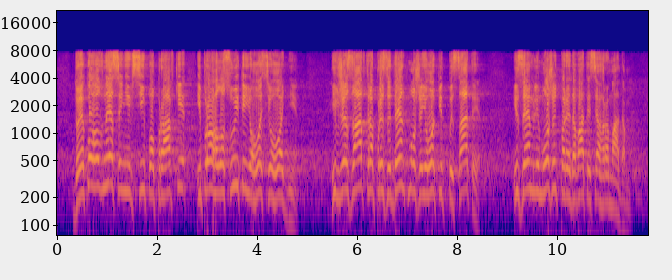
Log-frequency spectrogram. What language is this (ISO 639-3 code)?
ukr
